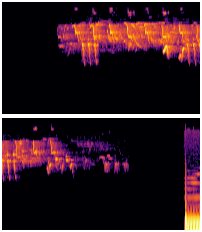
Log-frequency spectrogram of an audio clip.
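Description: Small birds chirping: a quick run of short, high, falling chirps lasting about four seconds. Just before the end a music cue comes in with a loud low note.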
